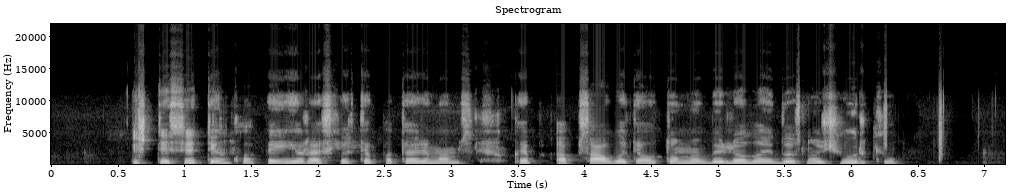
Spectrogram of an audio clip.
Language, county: Lithuanian, Panevėžys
